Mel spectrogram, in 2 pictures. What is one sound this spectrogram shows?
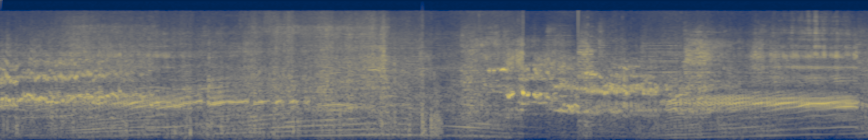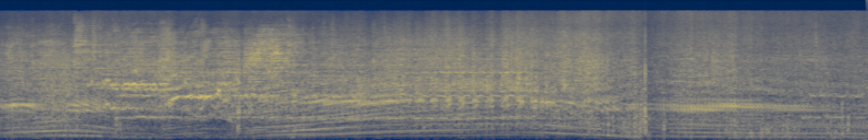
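A car engine revs hard, rising and falling repeatedly.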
